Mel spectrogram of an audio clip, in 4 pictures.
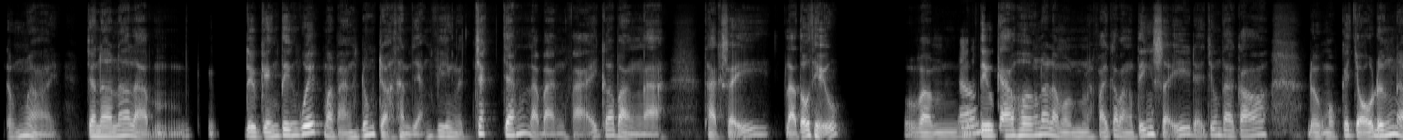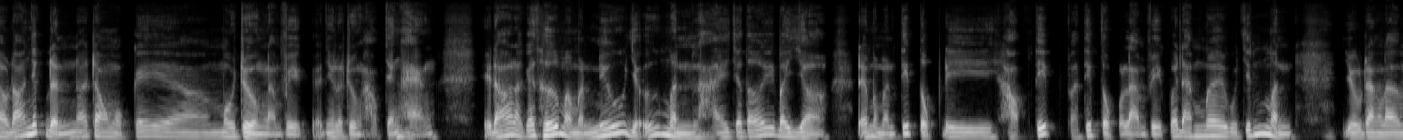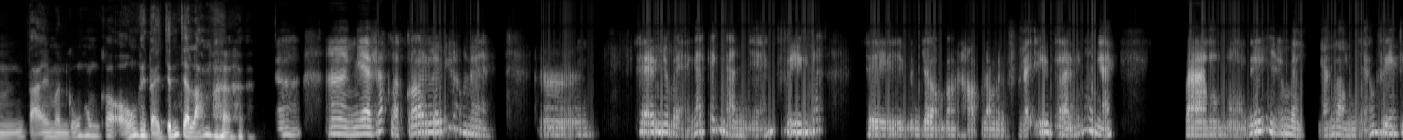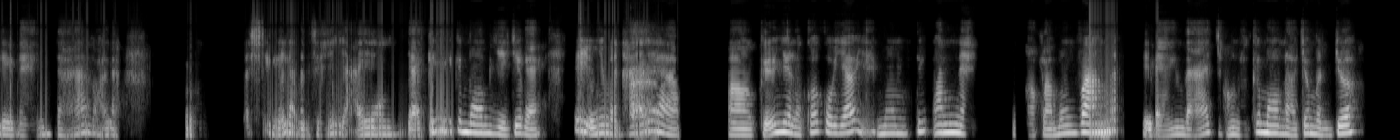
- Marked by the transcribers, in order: other noise; tapping; distorted speech; laughing while speaking: "về"; laugh; unintelligible speech; unintelligible speech; other background noise; unintelligible speech
- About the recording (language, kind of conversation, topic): Vietnamese, podcast, Sau khi tốt nghiệp, bạn chọn học tiếp hay đi làm ngay?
